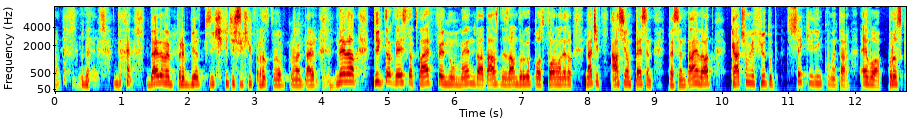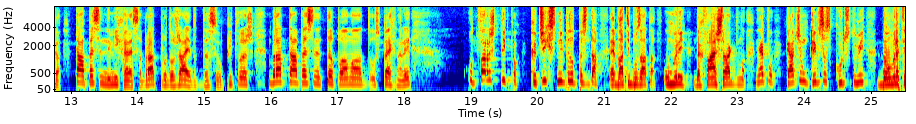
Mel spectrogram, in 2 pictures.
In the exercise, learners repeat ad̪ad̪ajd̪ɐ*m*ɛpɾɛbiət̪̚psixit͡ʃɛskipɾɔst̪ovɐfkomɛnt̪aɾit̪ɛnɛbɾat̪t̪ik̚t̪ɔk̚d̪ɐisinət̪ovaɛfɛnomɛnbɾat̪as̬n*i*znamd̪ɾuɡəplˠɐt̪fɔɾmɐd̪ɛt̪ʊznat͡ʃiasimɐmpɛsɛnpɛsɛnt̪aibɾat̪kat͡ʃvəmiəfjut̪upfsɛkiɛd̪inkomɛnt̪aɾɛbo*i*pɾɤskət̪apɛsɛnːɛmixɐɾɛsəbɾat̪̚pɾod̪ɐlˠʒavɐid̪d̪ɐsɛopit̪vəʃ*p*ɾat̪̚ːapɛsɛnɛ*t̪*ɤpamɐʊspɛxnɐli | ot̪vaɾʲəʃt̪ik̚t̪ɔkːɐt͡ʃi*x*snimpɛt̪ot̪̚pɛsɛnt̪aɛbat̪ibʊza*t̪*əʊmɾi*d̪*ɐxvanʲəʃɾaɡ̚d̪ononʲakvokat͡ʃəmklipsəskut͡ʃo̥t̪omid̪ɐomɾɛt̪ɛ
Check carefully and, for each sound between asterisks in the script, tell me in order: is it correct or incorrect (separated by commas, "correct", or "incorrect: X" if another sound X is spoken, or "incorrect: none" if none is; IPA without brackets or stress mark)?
correct, incorrect: ɛ, incorrect: a, incorrect: b, correct, correct, correct, correct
